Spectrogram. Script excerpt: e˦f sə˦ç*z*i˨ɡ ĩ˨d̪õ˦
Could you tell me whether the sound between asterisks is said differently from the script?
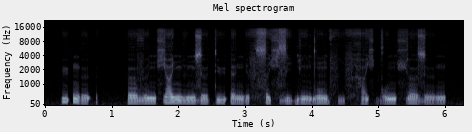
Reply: no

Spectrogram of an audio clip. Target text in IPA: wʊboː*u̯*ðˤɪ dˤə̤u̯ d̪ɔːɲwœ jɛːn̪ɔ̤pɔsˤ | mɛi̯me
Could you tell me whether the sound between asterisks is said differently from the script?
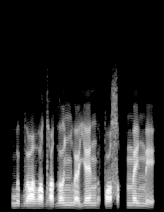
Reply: yes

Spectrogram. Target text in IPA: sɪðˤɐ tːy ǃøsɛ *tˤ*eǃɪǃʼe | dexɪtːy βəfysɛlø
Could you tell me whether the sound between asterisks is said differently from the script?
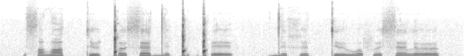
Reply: yes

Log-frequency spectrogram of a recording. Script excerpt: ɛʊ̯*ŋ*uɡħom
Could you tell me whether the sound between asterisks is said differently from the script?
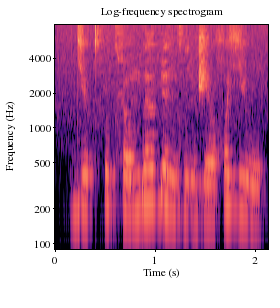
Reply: yes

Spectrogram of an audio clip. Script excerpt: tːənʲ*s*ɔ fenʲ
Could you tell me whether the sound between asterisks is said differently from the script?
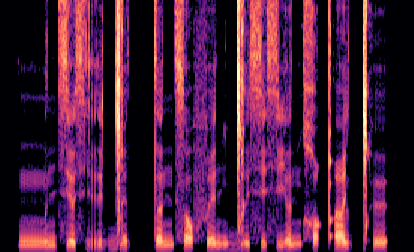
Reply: no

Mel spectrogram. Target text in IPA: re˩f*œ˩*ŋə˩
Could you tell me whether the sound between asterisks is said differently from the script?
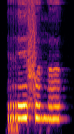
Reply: yes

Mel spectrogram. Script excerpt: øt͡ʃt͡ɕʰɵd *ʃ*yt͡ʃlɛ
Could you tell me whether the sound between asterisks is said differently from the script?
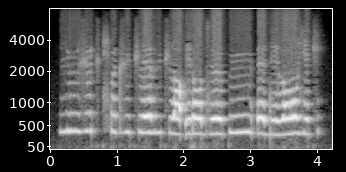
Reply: yes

